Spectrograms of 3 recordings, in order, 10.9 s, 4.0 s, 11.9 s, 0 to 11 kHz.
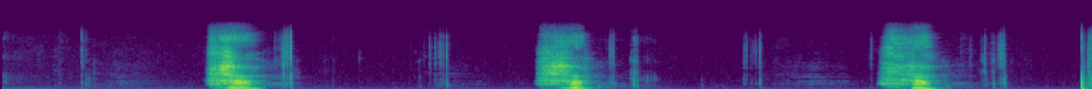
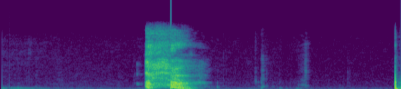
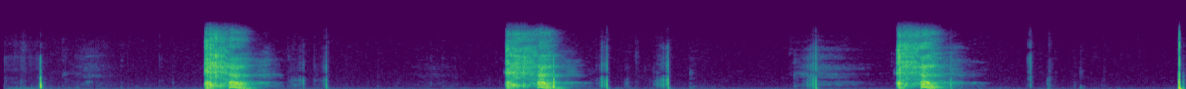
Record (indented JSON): {
  "exhalation_length": "10.9 s",
  "exhalation_amplitude": 24788,
  "exhalation_signal_mean_std_ratio": 0.27,
  "cough_length": "4.0 s",
  "cough_amplitude": 27611,
  "cough_signal_mean_std_ratio": 0.26,
  "three_cough_length": "11.9 s",
  "three_cough_amplitude": 28794,
  "three_cough_signal_mean_std_ratio": 0.25,
  "survey_phase": "beta (2021-08-13 to 2022-03-07)",
  "age": "65+",
  "gender": "Female",
  "wearing_mask": "No",
  "symptom_none": true,
  "smoker_status": "Never smoked",
  "respiratory_condition_asthma": true,
  "respiratory_condition_other": false,
  "recruitment_source": "REACT",
  "submission_delay": "2 days",
  "covid_test_result": "Negative",
  "covid_test_method": "RT-qPCR",
  "influenza_a_test_result": "Negative",
  "influenza_b_test_result": "Negative"
}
